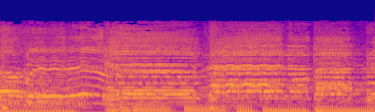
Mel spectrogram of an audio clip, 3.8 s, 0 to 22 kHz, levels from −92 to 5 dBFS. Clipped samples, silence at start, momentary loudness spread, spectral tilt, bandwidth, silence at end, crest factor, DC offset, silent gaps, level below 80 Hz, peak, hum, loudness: under 0.1%; 0 s; 3 LU; -3.5 dB/octave; 10.5 kHz; 0 s; 14 dB; 0.9%; none; -28 dBFS; -2 dBFS; none; -16 LUFS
